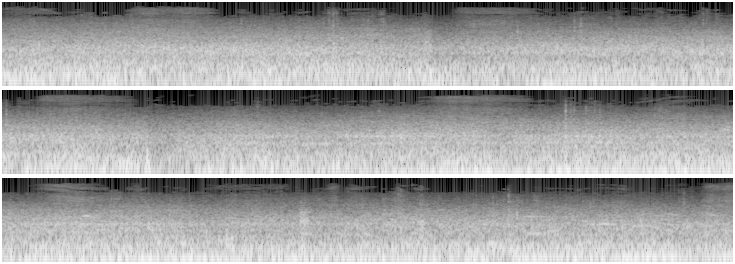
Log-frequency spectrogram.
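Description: Steady city street traffic: car engines and road noise in a continuous low rumble.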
